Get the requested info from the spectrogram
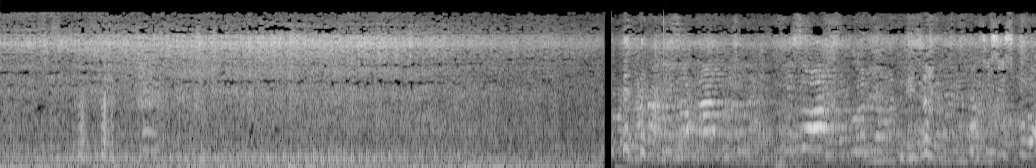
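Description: A steady low rumble inside a car that is stopped in traffic with its engine running and rain on the windscreen. About six seconds in the sound cuts off abruptly and indistinct chatter of several voices, children among them, takes over.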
